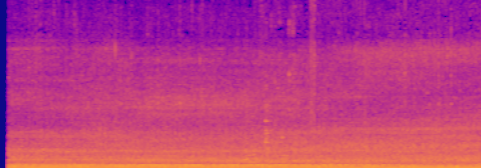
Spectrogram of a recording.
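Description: Diesel engine of a Komatsu hydraulic excavator running steadily, an even low drone.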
